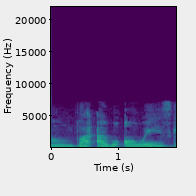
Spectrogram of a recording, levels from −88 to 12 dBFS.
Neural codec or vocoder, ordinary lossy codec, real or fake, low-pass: vocoder, 22.05 kHz, 80 mel bands, WaveNeXt; MP3, 32 kbps; fake; 7.2 kHz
